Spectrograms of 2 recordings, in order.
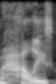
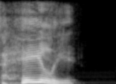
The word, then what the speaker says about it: Halley: No, I've always thought it was Haley. Like hail. Nope, Halley.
